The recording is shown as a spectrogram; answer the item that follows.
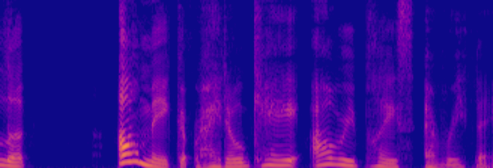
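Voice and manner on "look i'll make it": plain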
